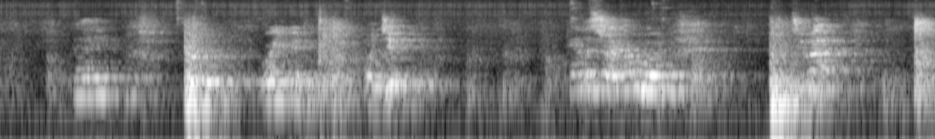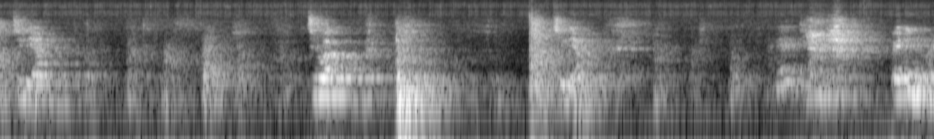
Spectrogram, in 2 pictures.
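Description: Feet landing on a plastic aerobic step platform, giving a few sharp thumps several seconds apart, with a woman's voice talking between them.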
